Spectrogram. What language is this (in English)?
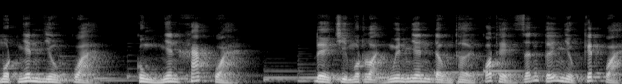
Vietnamese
